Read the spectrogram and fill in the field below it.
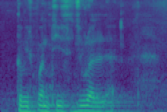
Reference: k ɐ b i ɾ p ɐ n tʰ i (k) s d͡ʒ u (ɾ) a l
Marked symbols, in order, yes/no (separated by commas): no, yes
